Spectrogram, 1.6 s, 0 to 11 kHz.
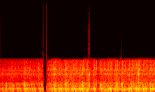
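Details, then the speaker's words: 1950s Waters-Conley (Phonola/Silvertone branded) record player with dead cartridge: continuous rough rumbling whirr with uneven thumps, no music playing; dented rubber idler wheels make the drive mechanism noisy. "the sound of the sound of this noisy drive mechanism is actually more entertaining than with the Merkel here"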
